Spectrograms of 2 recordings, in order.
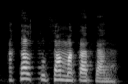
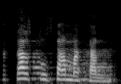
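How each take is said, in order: First: Samakatan said in full as the intended word; corrected word. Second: Samakan said as a deliberate slip, flat and unfinished; wrong first try. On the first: Teacher showing the corrected word after the slip, plain fix. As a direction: land the corrected "samakatan" clearly. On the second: Teacher demonstrating a slip of the tongue, a mock wrong word. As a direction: say "samakan" as the mistaken word before correcting it. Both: Shown as a demonstration. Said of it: "contohnya tanya".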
